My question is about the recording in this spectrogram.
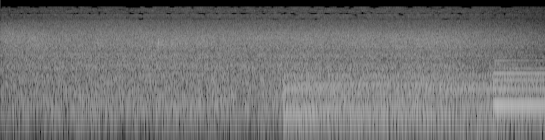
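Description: Steady rush of ocean surf breaking on a shore. About halfway through, soft piano music comes in with low held notes, and more notes join near the end.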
